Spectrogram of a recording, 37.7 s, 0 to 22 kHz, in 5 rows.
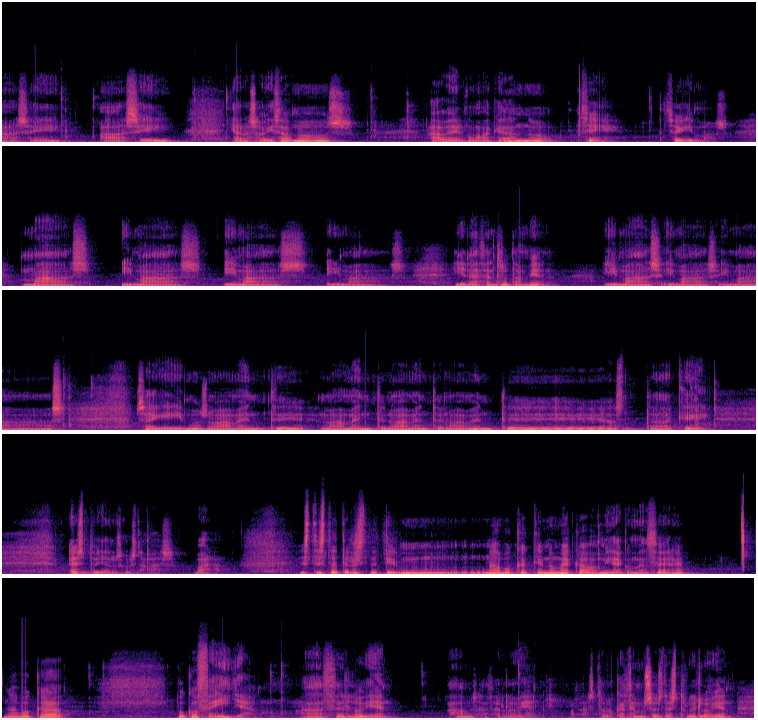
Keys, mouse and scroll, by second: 1.7-4.8 drag, 4.8-6.5 middle drag, 7.2 click, 16.7 click, 23.0-31.8 middle drag, 31.8 click, 35.2 click, 36.9 ctrl+z.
